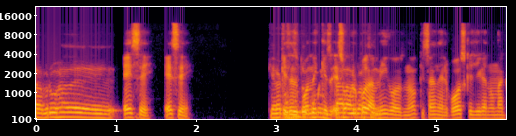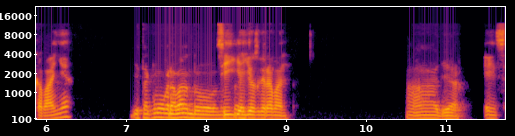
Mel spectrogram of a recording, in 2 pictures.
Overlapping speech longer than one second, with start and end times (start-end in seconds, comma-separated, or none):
3.0-4.2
